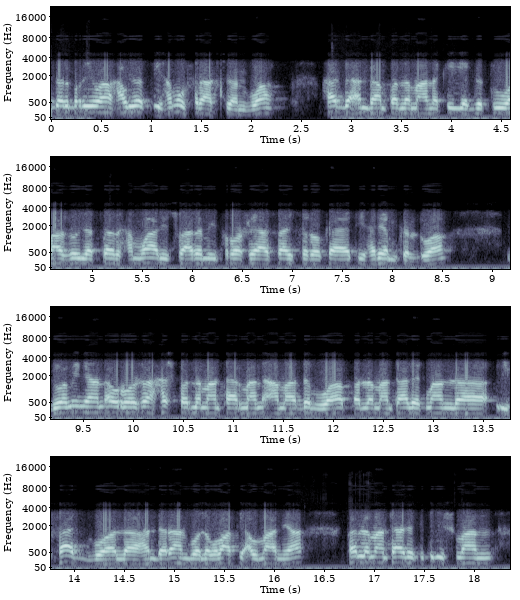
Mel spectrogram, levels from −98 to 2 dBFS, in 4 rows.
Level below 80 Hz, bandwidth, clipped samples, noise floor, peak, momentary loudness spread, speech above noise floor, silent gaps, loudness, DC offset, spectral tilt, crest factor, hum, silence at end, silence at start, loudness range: -56 dBFS; 3.9 kHz; under 0.1%; -46 dBFS; -8 dBFS; 4 LU; 26 dB; none; -20 LUFS; under 0.1%; -7.5 dB/octave; 12 dB; none; 0.05 s; 0 s; 2 LU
